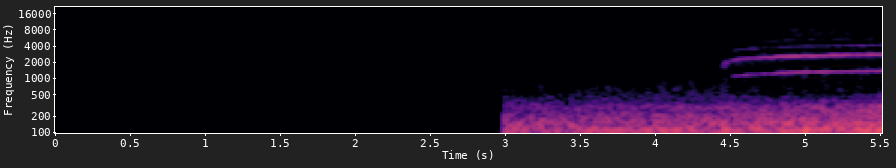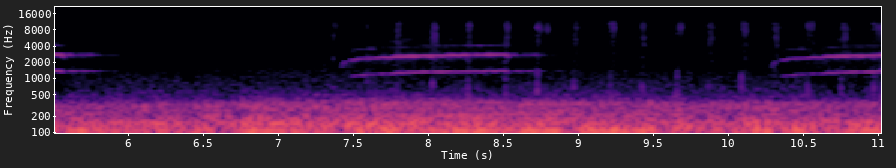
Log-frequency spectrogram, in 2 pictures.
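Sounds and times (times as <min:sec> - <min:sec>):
low steady rumble: 0:03.0 - 0:11.0
quick run of clicks: 0:07.3 - 0:11.0.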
